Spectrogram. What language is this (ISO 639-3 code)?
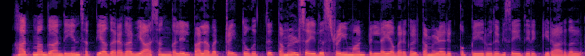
tam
